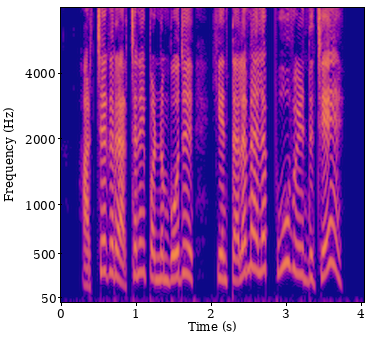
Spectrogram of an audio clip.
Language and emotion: Tamil, surprised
